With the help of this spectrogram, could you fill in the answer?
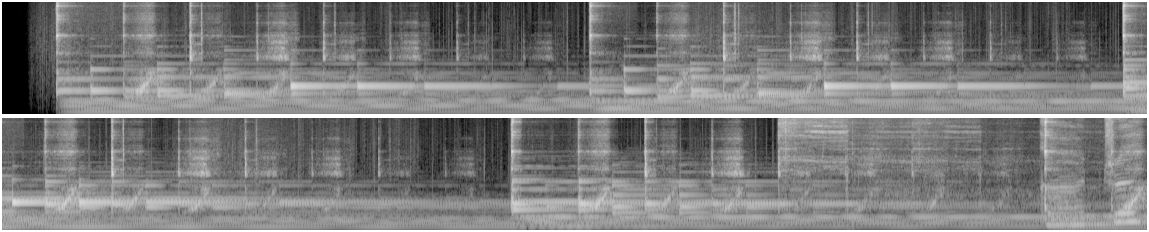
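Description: Instrumental song introduction with steady layered bass and sustained chords, changing every few seconds, topped by bright plucked, droplet-like melodic notes in a flowing rhythm; no voices, moderately loud throughout.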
